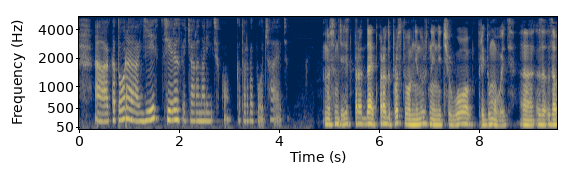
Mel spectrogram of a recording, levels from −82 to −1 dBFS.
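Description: A recording of speech. Listening through it turns up no technical fault at any point.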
